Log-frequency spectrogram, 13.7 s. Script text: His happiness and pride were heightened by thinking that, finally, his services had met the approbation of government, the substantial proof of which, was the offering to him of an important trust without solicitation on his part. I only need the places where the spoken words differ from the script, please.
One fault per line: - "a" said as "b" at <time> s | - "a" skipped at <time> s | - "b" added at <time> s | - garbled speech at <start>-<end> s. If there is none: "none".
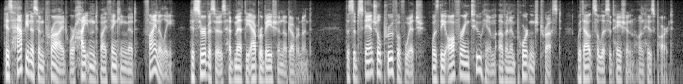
none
